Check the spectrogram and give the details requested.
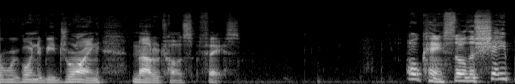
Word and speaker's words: Naruto: notice I don't say Naruto I just can't say it that way the Japanese pronunciation is more or less Naruto so we're going to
